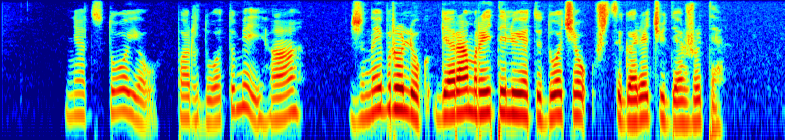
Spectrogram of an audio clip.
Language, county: Lithuanian, Šiauliai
